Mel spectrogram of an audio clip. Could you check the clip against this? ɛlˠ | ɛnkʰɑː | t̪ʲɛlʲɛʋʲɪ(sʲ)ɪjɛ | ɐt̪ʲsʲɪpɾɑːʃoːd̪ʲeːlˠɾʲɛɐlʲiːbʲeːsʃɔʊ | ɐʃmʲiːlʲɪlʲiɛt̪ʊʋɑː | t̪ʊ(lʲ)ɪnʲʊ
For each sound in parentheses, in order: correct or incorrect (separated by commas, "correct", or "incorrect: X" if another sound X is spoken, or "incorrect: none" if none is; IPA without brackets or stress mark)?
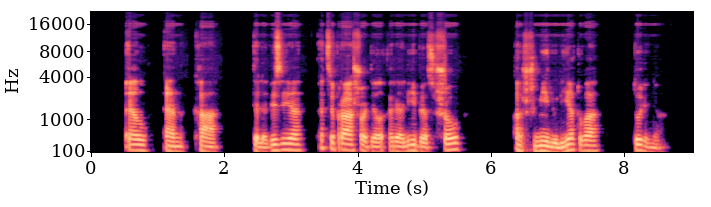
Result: incorrect: zʲ, incorrect: ɾʲ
